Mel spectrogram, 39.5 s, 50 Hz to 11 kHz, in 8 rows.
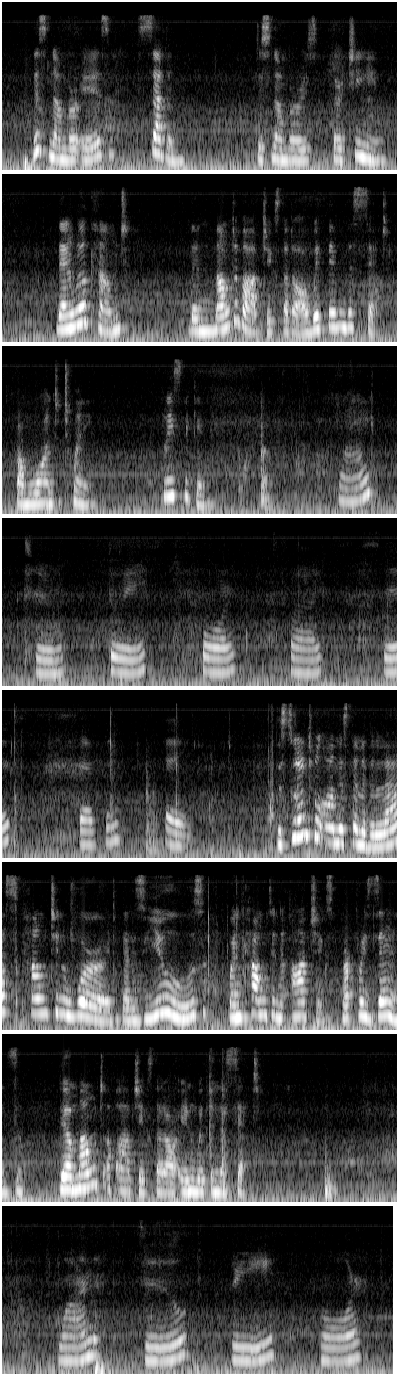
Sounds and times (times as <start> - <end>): Speech: 0.4 - 2.3, 3.2 - 4.8, 5.6 - 6.6, 7.3 - 11.1, 11.9 - 12.5, 14.0 - 15.6, 16.2 - 16.7, 17.3 - 17.8, 18.4 - 18.9, 19.6 - 19.9, 23.2 - 32.9, 35.2 - 38.0, 38.6 - 39.1.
